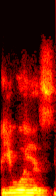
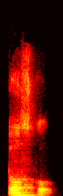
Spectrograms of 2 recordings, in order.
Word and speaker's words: Tosca: The Tosca, the pronunciation of TOSCA is not Tosco, it is Tosca.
